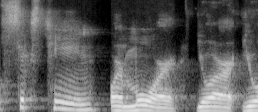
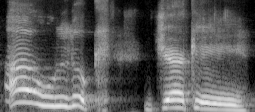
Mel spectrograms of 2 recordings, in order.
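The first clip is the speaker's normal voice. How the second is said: put-on old crone voice; 9 semitones higher, much slower than usual.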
